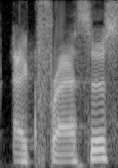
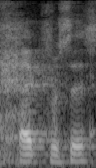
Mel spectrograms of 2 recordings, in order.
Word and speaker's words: ekphrasis: The ekphrasis, is that how it's pronounced? Yeah. Ekphrasis? Ekphrasis.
